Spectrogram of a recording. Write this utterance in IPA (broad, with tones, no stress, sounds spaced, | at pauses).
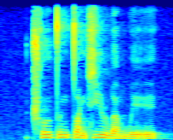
ʈ͡ʂʰ o˥ ʊ̯ t̪ ə˥ n t̪ ɑ˥˩ ŋ ɕ i˥ ɻ w ä˥ m w ḛ˨˩˦ ɪ̯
